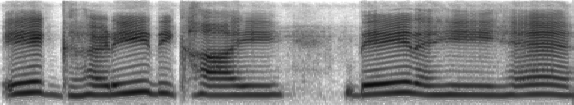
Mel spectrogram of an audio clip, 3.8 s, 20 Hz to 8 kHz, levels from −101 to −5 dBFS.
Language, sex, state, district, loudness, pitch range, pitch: Hindi, female, Madhya Pradesh, Katni, -15 LUFS, 225-250 Hz, 230 Hz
